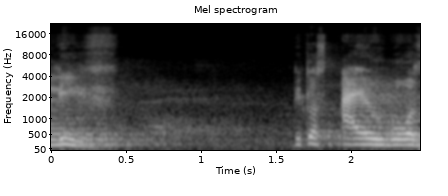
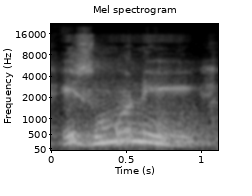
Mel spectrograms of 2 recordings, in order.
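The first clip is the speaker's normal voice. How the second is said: drawn-out mock; 3 semitones higher, much slower than usual. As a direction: stretch it out, mocking her mother. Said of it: "You see how I'm doing?".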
